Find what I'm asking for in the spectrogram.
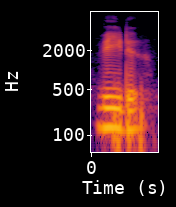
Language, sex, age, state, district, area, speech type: Tamil, male, 18-30, Tamil Nadu, Sivaganga, rural, read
